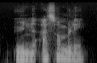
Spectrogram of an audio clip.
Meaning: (noun) 1. assembly 2. audience (group of people within hearing; specifically, a large gathering of people listening to or watching a performance, speech, etc.); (verb) feminine singular of assemblé
- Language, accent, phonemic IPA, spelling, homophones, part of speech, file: French, France, /a.sɑ̃.ble/, assemblée, assemblé / assemblées, noun / verb, Fr-assemblée.ogg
